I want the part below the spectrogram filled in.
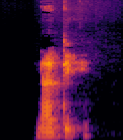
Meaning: river
- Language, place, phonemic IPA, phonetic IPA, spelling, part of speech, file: Hindi, Delhi, /nə.d̪iː/, [nɐ.d̪iː], नदी, noun, LL-Q1568 (hin)-नदी.wav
